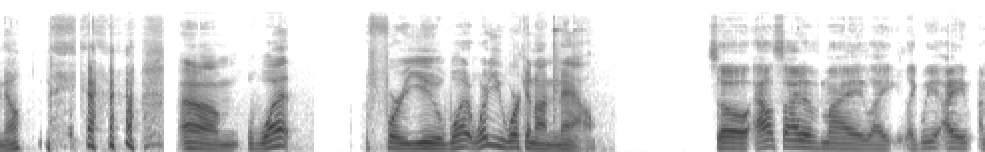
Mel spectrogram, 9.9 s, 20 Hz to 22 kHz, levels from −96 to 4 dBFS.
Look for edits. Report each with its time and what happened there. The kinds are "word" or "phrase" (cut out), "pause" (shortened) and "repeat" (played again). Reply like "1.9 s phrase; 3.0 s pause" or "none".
2.5 s word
